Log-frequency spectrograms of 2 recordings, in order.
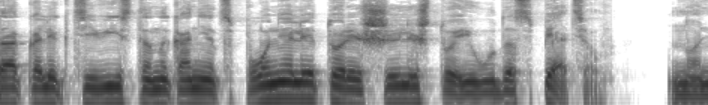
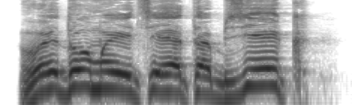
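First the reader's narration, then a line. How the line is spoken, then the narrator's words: Furious yell. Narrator (Russian): яростно заорал Каттер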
